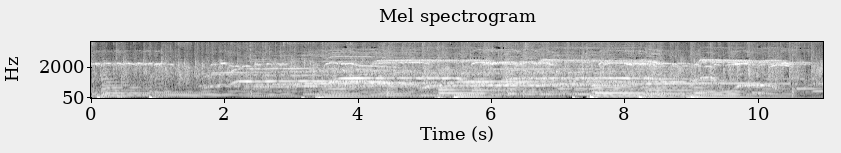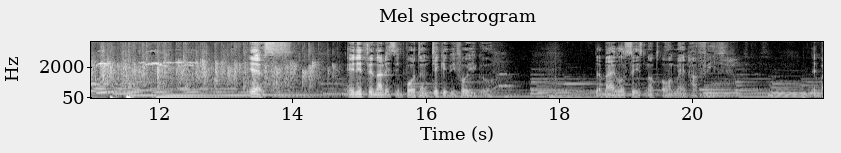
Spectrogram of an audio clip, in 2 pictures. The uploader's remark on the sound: at the Lovely Voice xPerience - First Love Church, London.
